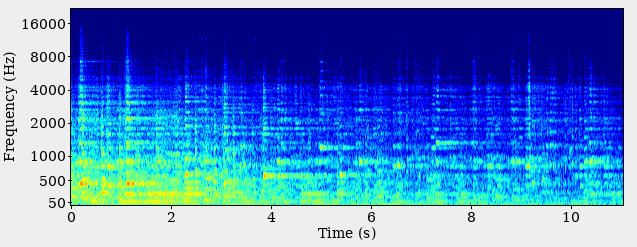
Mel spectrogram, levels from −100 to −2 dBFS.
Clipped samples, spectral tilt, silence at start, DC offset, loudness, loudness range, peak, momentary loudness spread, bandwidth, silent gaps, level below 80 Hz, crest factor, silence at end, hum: under 0.1%; -7 dB/octave; 0 s; under 0.1%; -40 LUFS; 16 LU; -18 dBFS; 21 LU; 9.4 kHz; none; -50 dBFS; 22 dB; 0 s; none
